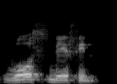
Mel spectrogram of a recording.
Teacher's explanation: So we can see that wash basin has been pronounced as Vos basin. So Sha has changed to Sa.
